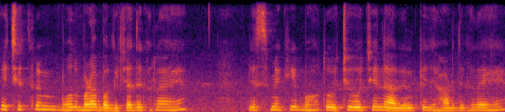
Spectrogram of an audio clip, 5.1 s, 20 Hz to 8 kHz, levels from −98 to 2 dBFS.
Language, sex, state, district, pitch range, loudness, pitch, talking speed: Hindi, female, Bihar, Samastipur, 190-210 Hz, -19 LUFS, 200 Hz, 225 wpm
